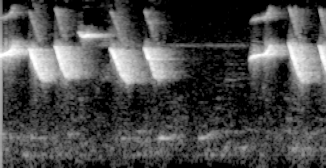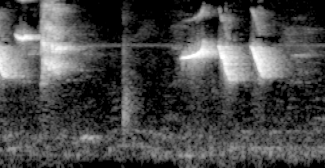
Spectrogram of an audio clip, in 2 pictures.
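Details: Oriental magpie-robin (kacer) singing a training song for cage birds: bursts of loud, rapidly repeated, downward-sweeping whistled notes in three runs of four to six notes, with short pauses between runs and a faint steady high tone.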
